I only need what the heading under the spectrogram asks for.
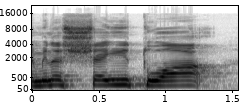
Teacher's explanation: طا کو سیدھا بولنا ہے موٹا کر کے، اس کو طوا نہیں بولنا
